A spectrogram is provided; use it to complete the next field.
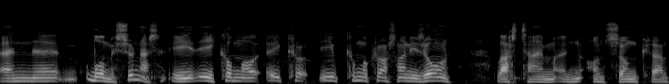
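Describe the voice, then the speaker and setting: A man with a Yorkshire accent speaks at a fairly slow pace in a fairly high voice, his intonation lively and the sound dry and close with no echo. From Yorkshire, northern England. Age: 60s. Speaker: vlogger. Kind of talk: casual vlog monologue. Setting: outdoors. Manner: halting.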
